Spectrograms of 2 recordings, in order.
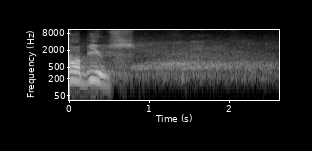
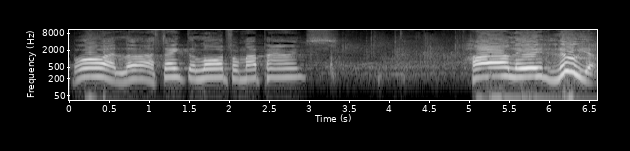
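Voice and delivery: loud, slow, soaring praise; full-force preaching; 4 semitones higher, 9 dB louder, slower than usual. Acted. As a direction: lift the church with a ringing hallelujah.

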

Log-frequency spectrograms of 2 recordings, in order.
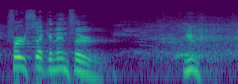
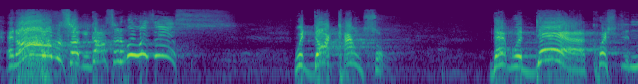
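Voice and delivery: preaching that bursts into high, loud questions; fervent preacher voicing God, surging to shouts; God's thundering challenge; 5 semitones higher, 5 dB louder than usual. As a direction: demand answers as an indignant God, from the pulpit. Preaches God's challenge at full force.

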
